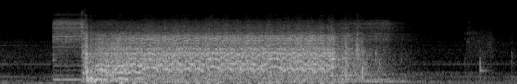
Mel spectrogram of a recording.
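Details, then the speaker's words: Oliver 880 tractor unrun about 23 years, barn-stored, with freshly cleaned points and new condenser: about three seconds of steady cranking with no firing, then stops; no spark. "now let's see if we get some spark nothing what in the word wild wild world of sports is going on here"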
